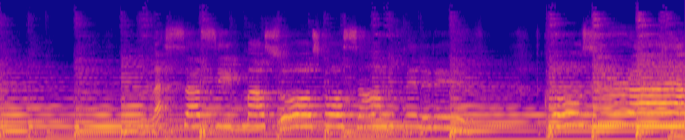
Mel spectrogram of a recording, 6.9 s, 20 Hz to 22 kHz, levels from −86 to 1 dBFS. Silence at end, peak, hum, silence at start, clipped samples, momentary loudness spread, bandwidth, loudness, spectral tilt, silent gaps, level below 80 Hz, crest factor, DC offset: 0 s; -4 dBFS; none; 0 s; under 0.1%; 11 LU; 16 kHz; -22 LUFS; -6 dB/octave; none; -50 dBFS; 18 dB; 3%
